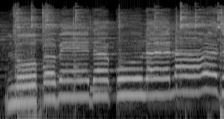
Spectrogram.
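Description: Harmonium playing a melodic interlude of held notes that step up and down in pitch, with tabla strokes beneath, in devotional kirtan music.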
